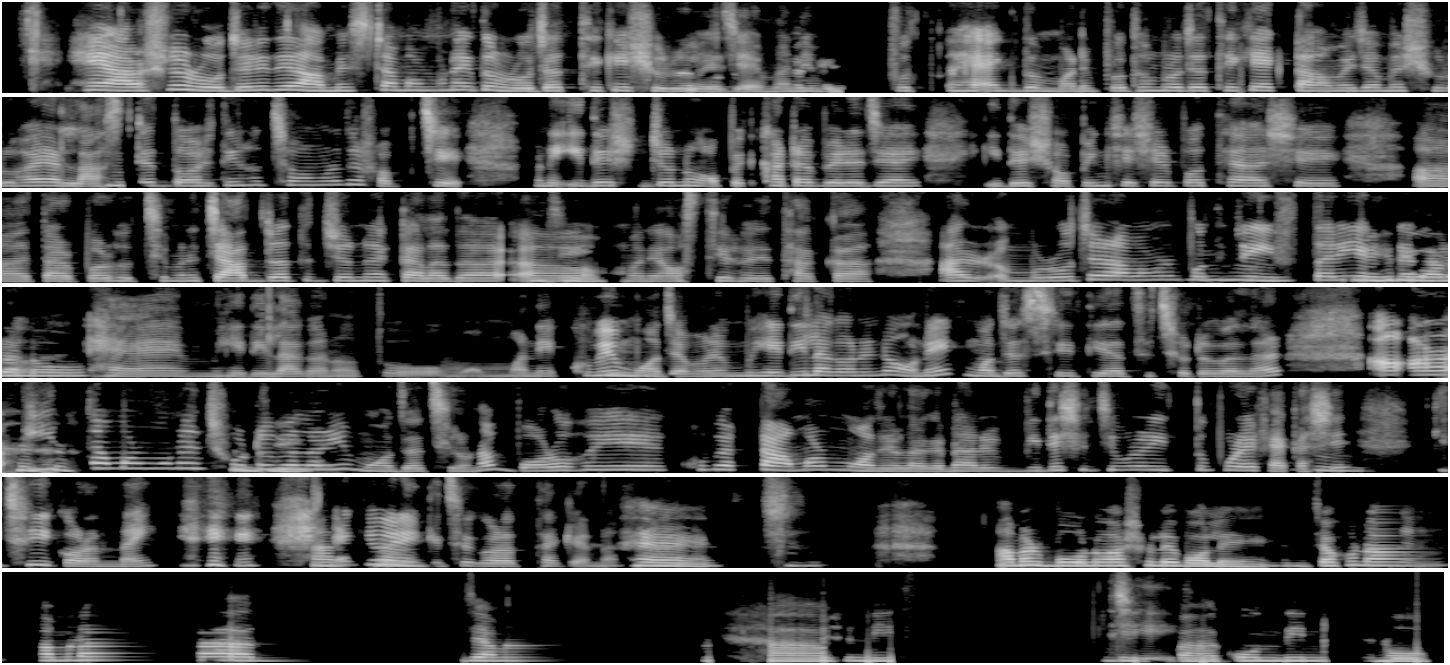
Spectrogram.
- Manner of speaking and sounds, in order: distorted speech; static; chuckle; scoff; chuckle
- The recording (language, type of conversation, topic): Bengali, unstructured, আপনার ধর্মীয় উৎসবের সময় সবচেয়ে মজার স্মৃতি কী?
